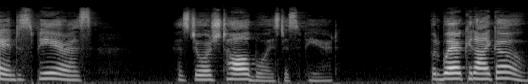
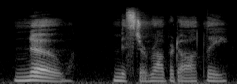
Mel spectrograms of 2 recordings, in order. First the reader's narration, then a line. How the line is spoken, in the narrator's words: she said aloud in a low, clear voice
